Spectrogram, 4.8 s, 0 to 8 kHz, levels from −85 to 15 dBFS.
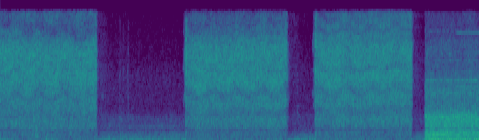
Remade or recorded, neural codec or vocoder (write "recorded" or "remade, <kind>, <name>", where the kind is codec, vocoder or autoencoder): recorded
